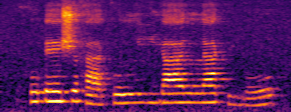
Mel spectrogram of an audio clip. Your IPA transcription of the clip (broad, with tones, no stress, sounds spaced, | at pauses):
h o˦ ʔ ɛː˦ ʃ ɐ˦ h aː˨ k ʊ˦ lː iː˦ j aː˦ lː aː˦ k y˨ b oː˨˦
